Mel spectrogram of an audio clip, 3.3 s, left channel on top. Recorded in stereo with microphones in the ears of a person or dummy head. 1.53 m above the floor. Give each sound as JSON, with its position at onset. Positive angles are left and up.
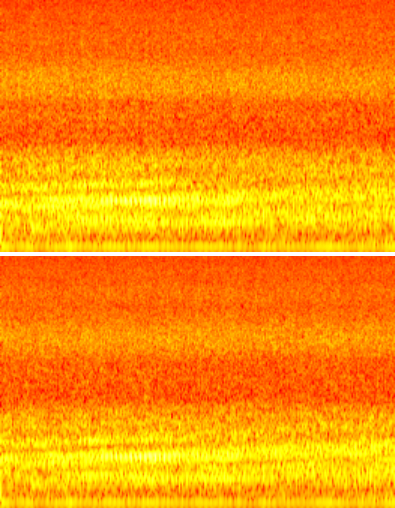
{"t": 0.0, "sound": "a helicopter", "side_deg": 10}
